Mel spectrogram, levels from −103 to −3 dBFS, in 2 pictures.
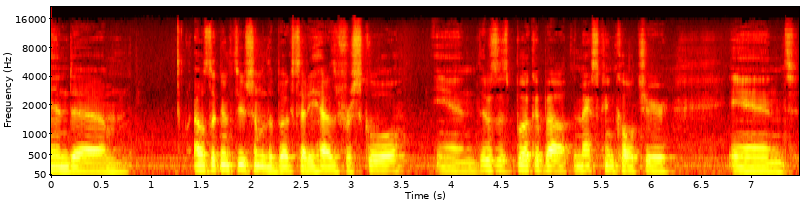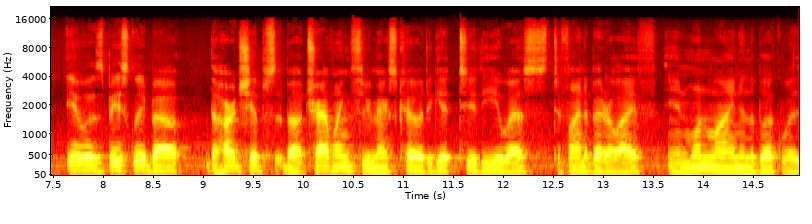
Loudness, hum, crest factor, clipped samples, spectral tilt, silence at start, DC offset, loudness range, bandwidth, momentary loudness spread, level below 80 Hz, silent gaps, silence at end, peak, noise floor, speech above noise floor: -23 LUFS; none; 18 dB; under 0.1%; -6 dB/octave; 0 s; under 0.1%; 2 LU; 16 kHz; 10 LU; -66 dBFS; none; 0 s; -6 dBFS; -44 dBFS; 21 dB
